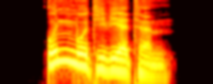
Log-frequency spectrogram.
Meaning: strong dative masculine/neuter singular of unmotiviert
- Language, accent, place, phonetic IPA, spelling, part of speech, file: German, Germany, Berlin, [ˈʊnmotiˌviːɐ̯təm], unmotiviertem, adjective, De-unmotiviertem.ogg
